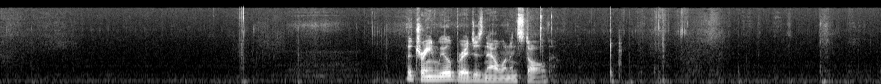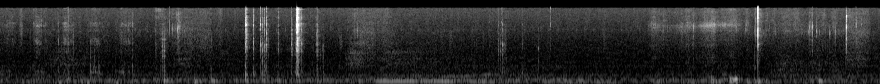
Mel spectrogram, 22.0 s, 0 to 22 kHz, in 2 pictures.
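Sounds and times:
low steady hum: 0.0 - 22.0
screwdriver clicking and scraping metal: 14.0 - 15.1.

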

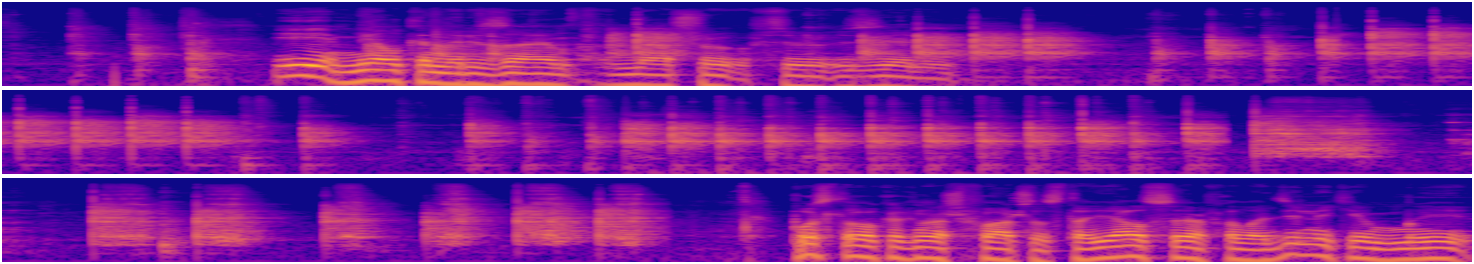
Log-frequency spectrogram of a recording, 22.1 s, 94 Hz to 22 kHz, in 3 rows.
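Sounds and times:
knife chopping herbs on board: 0.0 - 13.5
knife scraping cutting board: 13.6 - 14.4, 15.2 - 18.1.

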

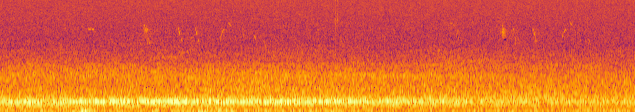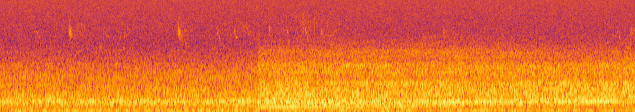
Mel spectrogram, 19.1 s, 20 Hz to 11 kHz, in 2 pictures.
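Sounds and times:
jet engines rumbling: 9.1 - 19.0.

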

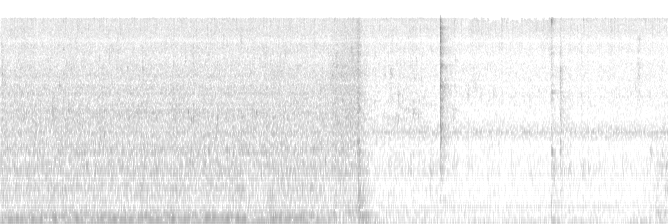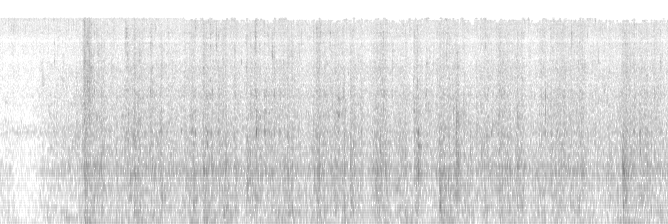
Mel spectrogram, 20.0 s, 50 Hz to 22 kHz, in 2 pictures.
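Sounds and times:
water sloshing and splashing: 9.5 - 20.0
washing machine drum turning: 10.6 - 20.0.

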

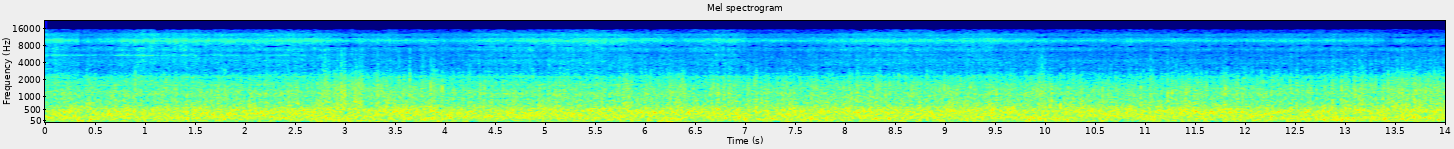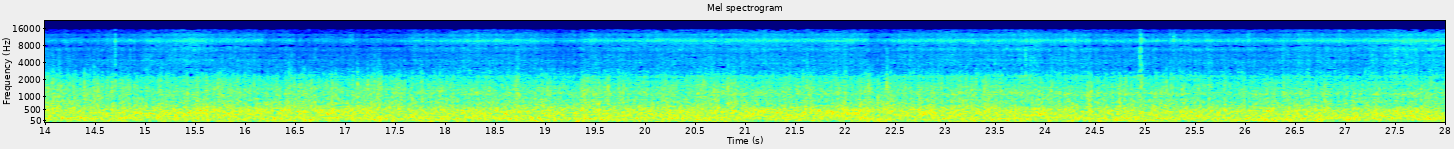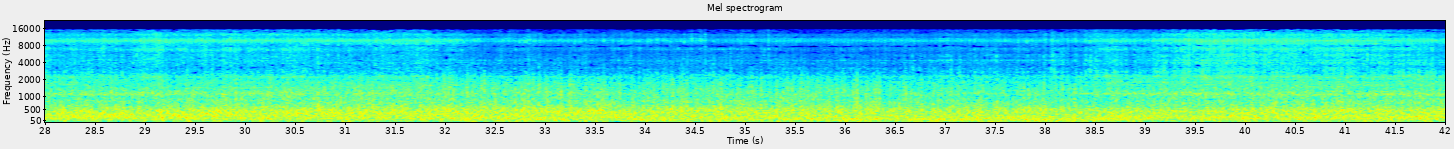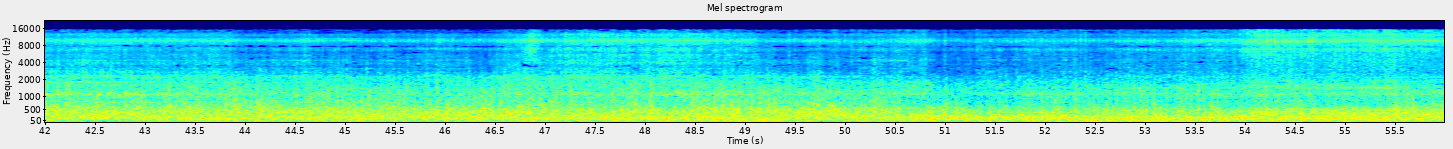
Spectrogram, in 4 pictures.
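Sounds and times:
vehicle rumbling on paved road: 0.0 - 55.9
wind on the microphone: 0.0 - 55.9.

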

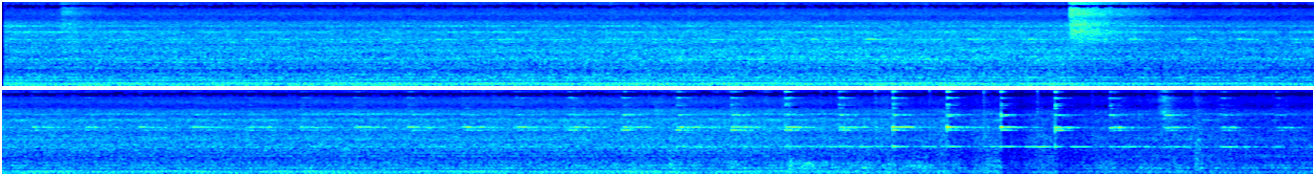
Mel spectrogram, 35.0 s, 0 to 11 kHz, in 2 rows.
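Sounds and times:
diesel locomotives droning: 0.0 - 34.9
hiss of released air: 14.2 - 15.6.

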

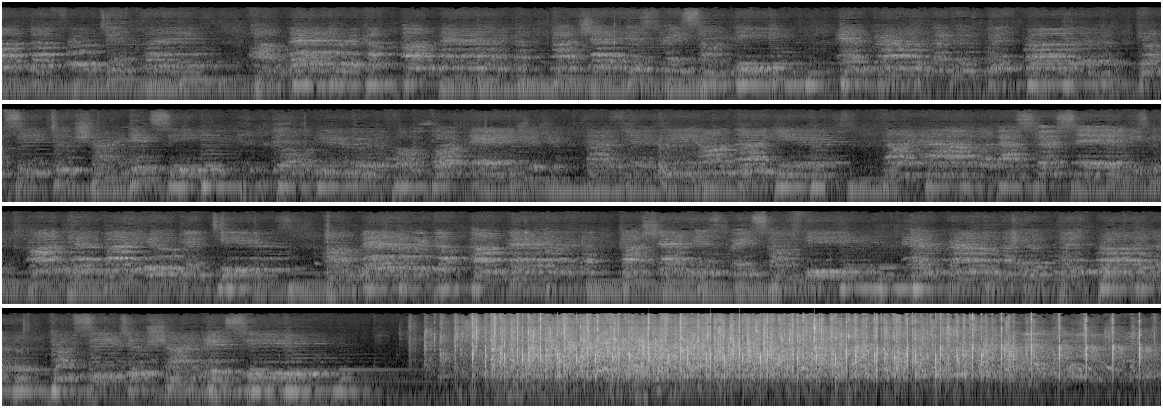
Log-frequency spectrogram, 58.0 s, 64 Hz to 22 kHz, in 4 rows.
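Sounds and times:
children's choir singing: 0.0 - 48.4, 49.0 - 57.9
acoustic guitar: 0.0 - 57.9.

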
